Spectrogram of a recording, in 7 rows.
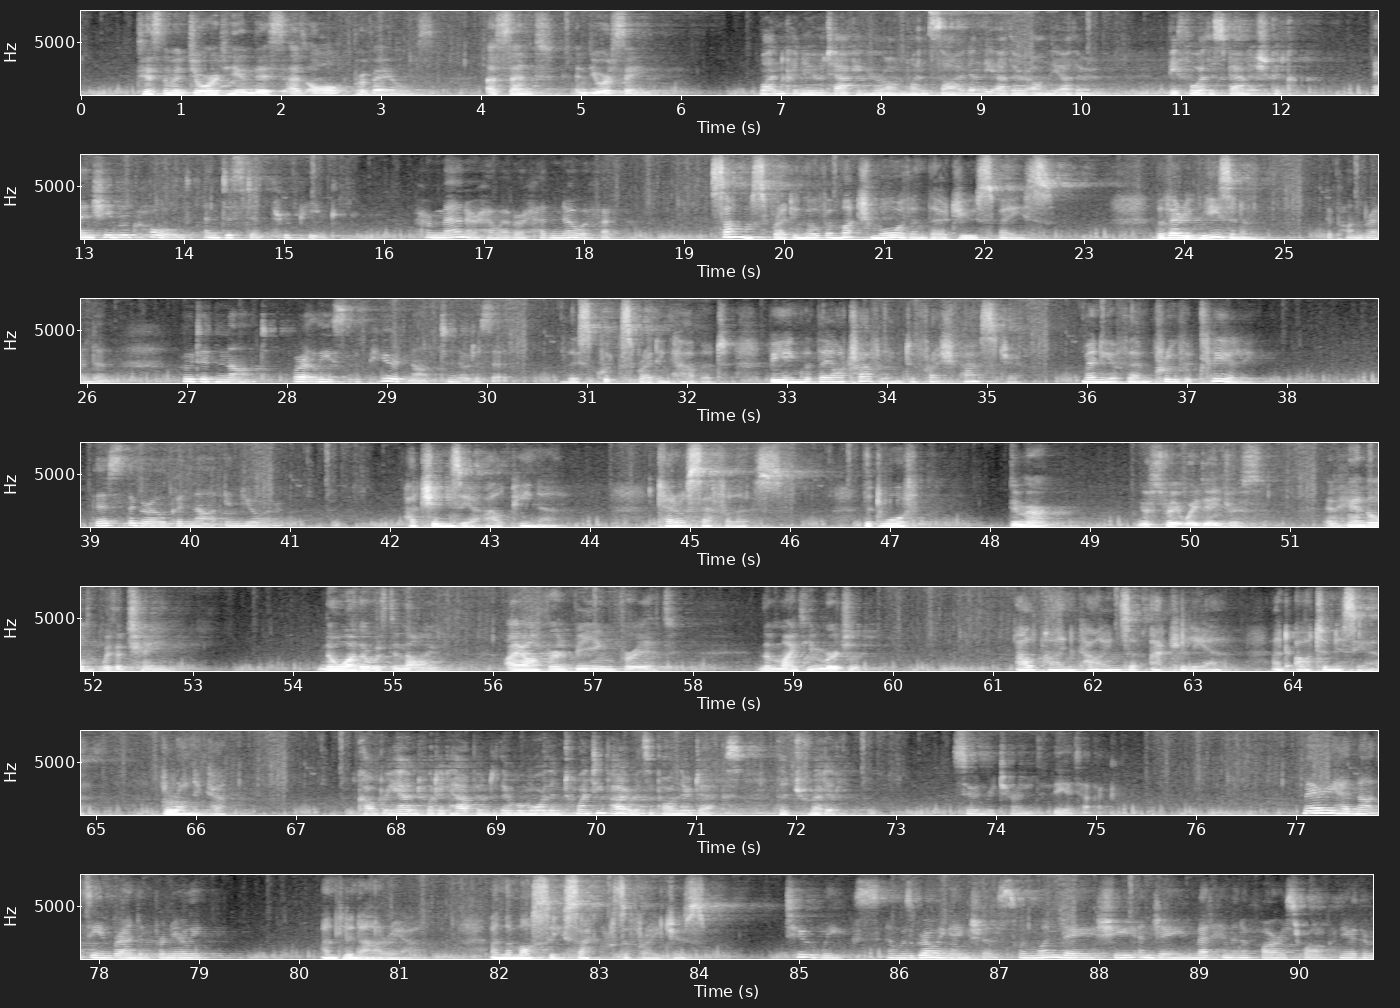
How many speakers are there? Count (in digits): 4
